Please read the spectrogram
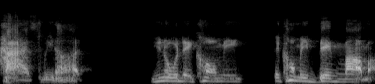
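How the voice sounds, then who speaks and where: A man puts on a raspy character voice at medium pitch, speaking at a moderate pace. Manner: warm, affectionate.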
